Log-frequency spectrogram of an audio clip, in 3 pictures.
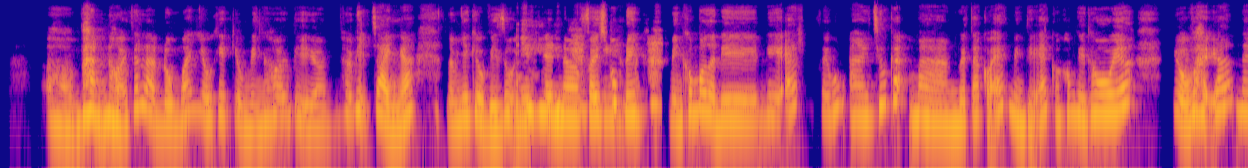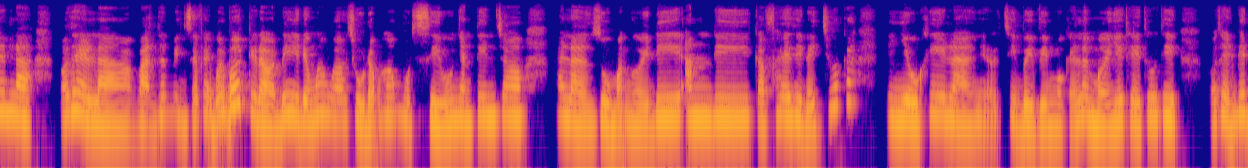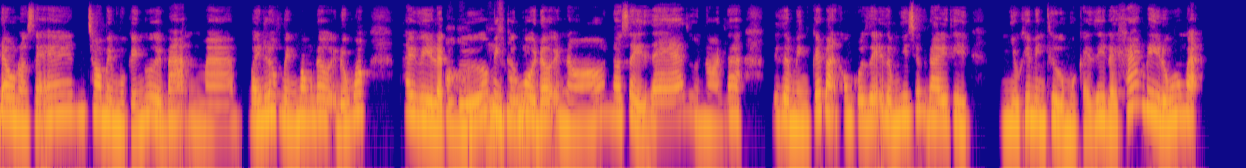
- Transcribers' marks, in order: laughing while speaking: "Ờ, bạn nói"; tapping; laugh; laughing while speaking: "Thế hả?"; in English: "add"; in English: "add"; in English: "add"; laughing while speaking: "vậy á"; laughing while speaking: "bấy lâu"
- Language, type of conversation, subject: Vietnamese, advice, Mình nên làm gì khi thấy khó kết nối với bạn bè?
